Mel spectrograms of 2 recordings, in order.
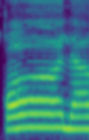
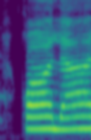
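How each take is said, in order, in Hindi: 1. L के बाद का स्वर छोटा रखा जाता है। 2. L के बाद का स्वर लंबा खींचा जाता है।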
